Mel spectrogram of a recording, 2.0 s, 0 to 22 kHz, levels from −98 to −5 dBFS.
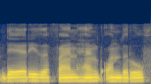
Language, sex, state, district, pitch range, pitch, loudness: English, male, Jharkhand, Garhwa, 110-115 Hz, 115 Hz, -12 LUFS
